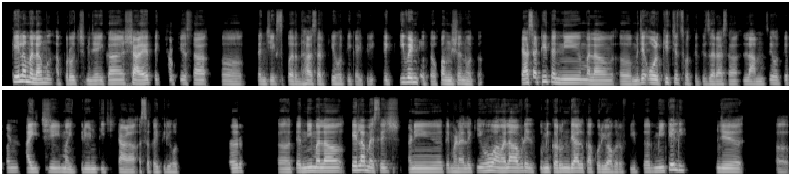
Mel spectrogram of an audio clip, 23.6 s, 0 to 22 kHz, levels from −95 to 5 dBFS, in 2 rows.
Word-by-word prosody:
केला 235 +2 +9
मला 195 -7 +7
मग 180 0 -3
अप्रोच 145 +2 -4
म्हणजे 140 0 -3
एका 150 +2 0 0.2
शाळेत 150 +2 +6
एक 165 - -6
छोटी 165 0 -8
असा 155 +1 0 0.3
अ, 140 - -8 0.5
त्यांची 135 0 -4
एक 135 - -7
स्पर्धा 135 0 -2
सारखी 135 +2 -5
होती 135 -1 -6
काहीतरी 120 +2 -12 0.2
एक 150 -1 -2
इव्हेंट 200 0 +7
होतं 120 - -7
फंक्शन 145 0 -1
होतं. 130 -6 -7 0.6
त्यासाठी 215 +6 +3
त्यांनी 175 -3 +4
मला 145 -2 +2 0.3
अ, 130 - -5
म्हणजे 140 +8 +1
ओळखीचेच 175 +1 +1
होते 140 -5 -10
ते 125 - -10
जरा 130 +1 -1
असं 130 +1 -5
लांबचे 125 +2 -3
होते 155 +1 -5
पण 155 0 -6
आईची 145 +1 +1
मैत्रीण 130 0 -2
तिची 130 0 -11
शाळा 120 -2 +1
असं 140 - -6
काहीतरी 125 0 -8
होतं. 125 -1 -9 0.8
तर 155 +1 0 0.6
अ, 130 0 -2
त्यांनी 155 +2 +3
मला 165 -1 +6 0.4
केला 205 +1 +6
मेसेज 160 -3 -1 0.3
आणि 145 0 +1
ते - - -4
म्हणाले 145 0 -3
की, 160 +3 -5
"हो, 175 +2 +1
आम्हाला 165 -2 +4
आवडेल 160 -1 +1
तुम्ही 150 0 -1
करून 150 0 +1
द्याल 155 0 +4
का 140 - -2
कोरिओग्राफी 130 -2 -5
तर 150 0 -4
मी 160 +2 +1
केली." 230 -3 +3 0.5
म्हणजे 150 -2 +1 0.5
अ, - - -8
150 Hz, 165 wpm, -25 LUFS, 135-165 Hz, 0.8 s, केला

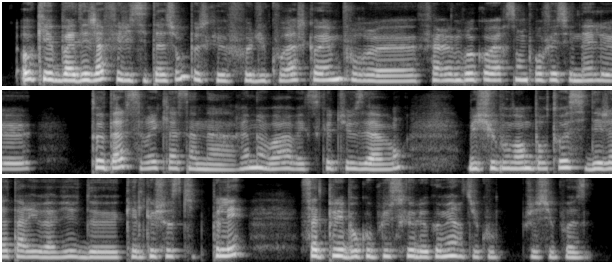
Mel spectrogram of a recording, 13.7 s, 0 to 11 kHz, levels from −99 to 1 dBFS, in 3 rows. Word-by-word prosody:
OK. 275 +1 +6
Bah, 235 0 +7
déjà 250 +2 +7
félicitations 235 - 0
parce 260 -7 -2
qu'il 230 -3 -2
faut 225 +2 -4
du 220 0 -3
courage 230 +3 -3
quand 255 - 0
même 255 +3 +5
pour, 250 -5 -3
heu, 210 -1 0
faire 240 +1 -4
une - - +1
reconversion 255 0 +1
professionnelle, 245 -2 -2
heu, 220 0 -3 0.4
totale! 270 +2 +3
C'est 240 -6 -9
vrai 250 +1 -2
que, 250 - -14
là, 240 - -3
ça 230 -2 -6
n'a 195 -2 -3
rien 240 +7 0
à 265 - +3
voir 220 0 -2
avec 215 -2 -5
ce - - -15
que 240 - -4
tu 235 0 -7
faisais 215 -1 0
avant. 205 +7 -1 0.5
Mais 225 - -1
je - - -4
suis 245 -1 0
contente 235 0 +1
pour 230 0 -5
toi 265 +1 +3
si 265 -3 -5
déjà 230 +2 +1
tu 230 - -5
arrives 215 -2 0
à 200 - +1
vivre 215 0 -3
de 205 0 0
quelque 220 +2 -3
chose 240 +1 -3
qui 220 -2 -15
te - - -35
plaît. 270 +5 +2 0.4
Ça 250 - +3
te 245 - -3
plaît 260 -2 +6
beaucoup 230 +1 0
plus 240 +3 -4
que 250 - +1
le 215 -3 +2
commerce, 235 +1 +2
du 220 - -6
coup, 210 -1 -9 0.2
je 215 - -7
suppose? 205 -1 -6
235 Hz, 280 wpm, -24 LUFS, 220-250 Hz, 0.5 s, Bah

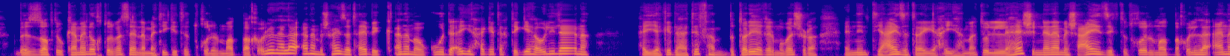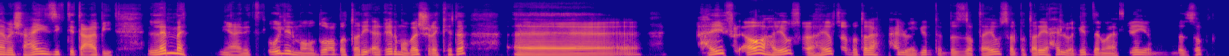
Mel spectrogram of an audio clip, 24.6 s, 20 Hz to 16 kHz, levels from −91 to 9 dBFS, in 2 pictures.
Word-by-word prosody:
بالضبط، 120 +3 0
وكمان 125 +4 0
أخته 155 - -1
مثلًا 135 +1 0
لمّا 100 -2 -2
تيجي 125 -1 -5
تدخل 115 0 -8
المطبخ 100 +5 -1
قولي 205 +4 +2
لها، 200 -2 +4
لأ، 205 -4 +5
أنا 180 0 +2
مش 140 0 -4
عايزة 175 -4 +3
أتعبِك 130 -3 -1
أنا 160 +3 +3
موجودة، 135 +3 -1
أي 165 +1 +1
حاجة 150 +1 -3
تحتاجيها 150 0 -1
قولي 160 +6 +1
لي 180 0 +6
أنا. 150 -5 +1 0.5
هي 115 -1 +1
كده 120 0 -2
هتفهم 130 0 -3
بطريقة 155 +7 +2
غير 125 -3 -2
مباشرة 110 -2 -2 0.3
إن 120 +3 -3
أنتِ 130 +1 -5
عايزة 145 -4 +4
تريحيها، 100 -2 -2
ما 110 - -4
تقولِيلهاش 120 - +2
إن 130 - -5
أنا 140 +2 +5
مش 125 -3 0
عايزك 150 -8 +4
تدخلي 135 - -3
المطبخ، 120 -1 -4
قولي 120 +4 -3
لها 135 0 +1
أنا 150 0 +2
مش 135 -2 -1
عايزك 155 -1 +1
تتعبي. 110 -4 0 0.4
لمّا 190 +9 +6
ت 155 - -7 0.3
يعني 105 -4 -5
تقولي 175 +9 -1
الموضوع 130 - -2
بطريقة 130 +2 -3
غير 155 +4 -1
مباشرة 130 -4 +1
كده - - -1 0.5
آآ، 110 - +1 0.6
هيفرق. - - 0
آه، - - +9
هيوصل - - 0
هيوصل - - -3
بطريقة 130 -2 -2
حلوة 125 -6 -5
جدًا، 130 +2 -10
بالضبط، 105 -2 -8
هيوصل 145 -4 -2
بطريقة 135 +3 -2
حلوة 145 -1 -4
جدًا 135 -4 -5
وهتلقي 120 +7 -4 0.2
بالضبط. 100 - -10
130 Hz, 175 wpm, -24 LUFS, 110-150 Hz, 0.6 s, آه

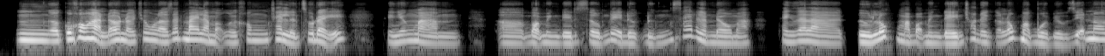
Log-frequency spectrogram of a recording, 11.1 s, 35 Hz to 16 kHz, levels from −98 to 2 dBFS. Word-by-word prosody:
Ừm, 205 -2 +4
nó 185 0 +4
cũng 230 +4 +5
không 260 +1 +7
hẳn 245 - +8
đâu. 200 +5 +4
Nói 180 -5 0
chung 215 +2 -3
là 170 -2 +1
rất 235 +5 -4
may 220 -1 +4
là 185 -3 +1
mọi 175 - -5
người 155 -1 -7
không 200 +2 -6
chen 220 -3 +1
lấn 145 -5 0
xô 205 - -2
đẩy 185 -5 +3
ấy. 220 - -2 0.4
Thế 160 - -8
nhưng 185 +4 -3
mà, 160 -5 +1 0.6
ờ, 150 -1 -7
bọn 155 +2 -1
mình 155 -2 -6
đến 150 0 -2
sớm 165 -1 -4
để 200 -5 -1
được 150 -3 -7
đứng 150 +8 -10
sát 305 +5 -7
gần 190 -9 -2
đầu 150 -1 -2
mà, 150 +1 -8 0.3
thành 175 -2 -5
ra 190 +1 +1
là 155 -5 -1
từ 170 -2 +4
lúc 255 - +4
mà 170 -4 -2
bọn 160 -1 -5
mình 150 -2 -6
đến 145 +1 +1
cho 235 +7 -8
đến 170 -7 -6
cái 150 +2 -11
lúc 240 +3 -2
mà 225 - +2
buổi 150 -3 -4
biểu 135 -3 -8
diễn 235 - -1
nó 225 -1 +2
175 Hz, 290 wpm, -23 LUFS, 155-210 Hz, 0.6 s, hẳn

